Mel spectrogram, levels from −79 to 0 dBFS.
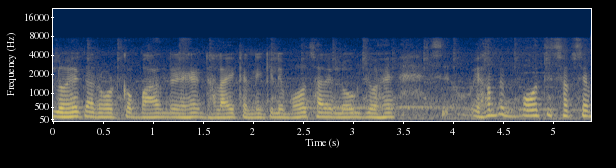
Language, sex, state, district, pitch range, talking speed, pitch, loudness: Hindi, male, Odisha, Nuapada, 145-170 Hz, 245 wpm, 150 Hz, -19 LUFS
